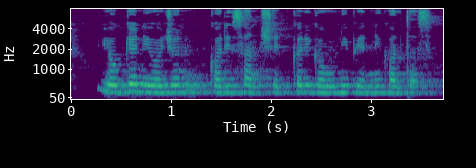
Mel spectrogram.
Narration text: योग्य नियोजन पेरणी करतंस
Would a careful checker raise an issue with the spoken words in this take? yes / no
yes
